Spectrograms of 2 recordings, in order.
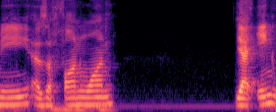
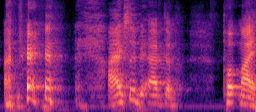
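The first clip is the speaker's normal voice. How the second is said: laughing; 6 semitones higher than usual. Real, not acted. Laughing at sound effects.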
